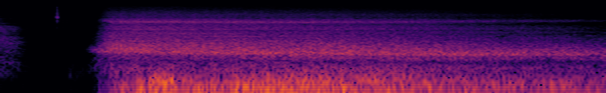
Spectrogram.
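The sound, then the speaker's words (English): A deep breath taken alone after a brief silence: a steady, breathy rush of air that holds at an even level for a few seconds, with no voices. “Take a deep breath”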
